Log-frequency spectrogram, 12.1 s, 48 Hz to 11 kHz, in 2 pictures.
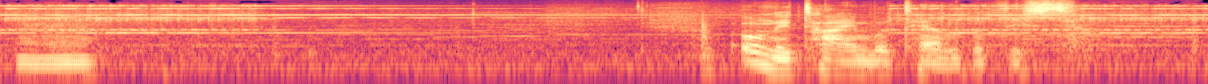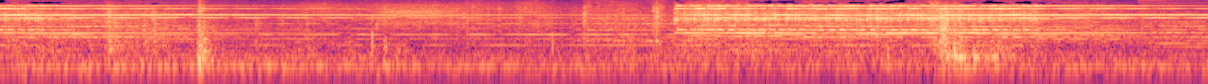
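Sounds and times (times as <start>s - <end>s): telephone bell ringing: 0.0s - 3.2s, 4.1s - 8.2s, 8.8s - 12.0s.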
